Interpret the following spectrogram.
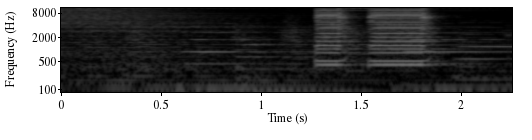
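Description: Background music, with two short, loud horn toots in quick succession about a second and a half in, like a 'beep-beep' honk.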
